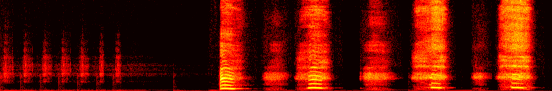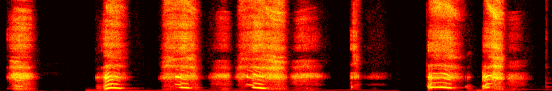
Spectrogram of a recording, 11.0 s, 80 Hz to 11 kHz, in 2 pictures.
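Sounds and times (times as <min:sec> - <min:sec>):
woman gasping in pain: 0:02.2 - 0:05.9, 0:06.5 - 0:09.2, 0:09.8 - 0:10.8.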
